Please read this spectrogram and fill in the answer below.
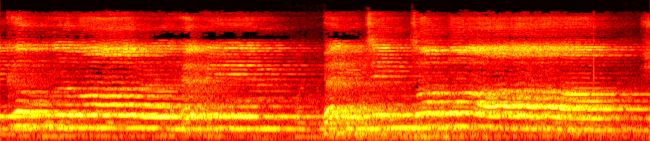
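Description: A single male voice chanting an Islamic religious recitation in long, ornamented held notes that glide in pitch, with a short break for breath about three seconds in.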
